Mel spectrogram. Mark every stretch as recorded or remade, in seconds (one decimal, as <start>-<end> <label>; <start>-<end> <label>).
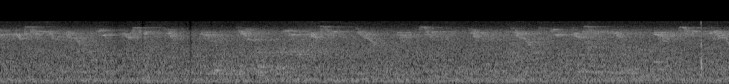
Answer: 0.0-7.3 recorded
